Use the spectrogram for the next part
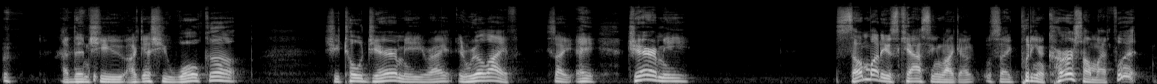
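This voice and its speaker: A man's voice: mid-range voice, animated, moderate pace. A man co-hosting a podcast, telling a story in casual chat, full of "like" and acted-out voices. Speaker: podcast co-host.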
